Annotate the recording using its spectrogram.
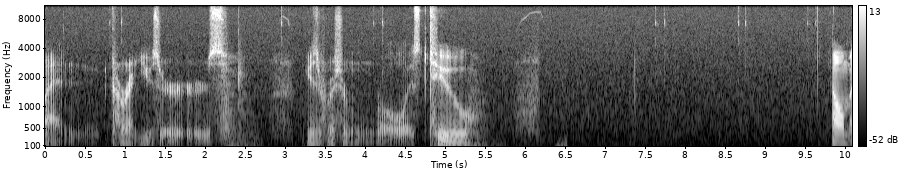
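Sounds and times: faint computer mouse clicks: 7.3s - 7.8s, 8.6s - 8.9s, 9.5s - 9.8s.

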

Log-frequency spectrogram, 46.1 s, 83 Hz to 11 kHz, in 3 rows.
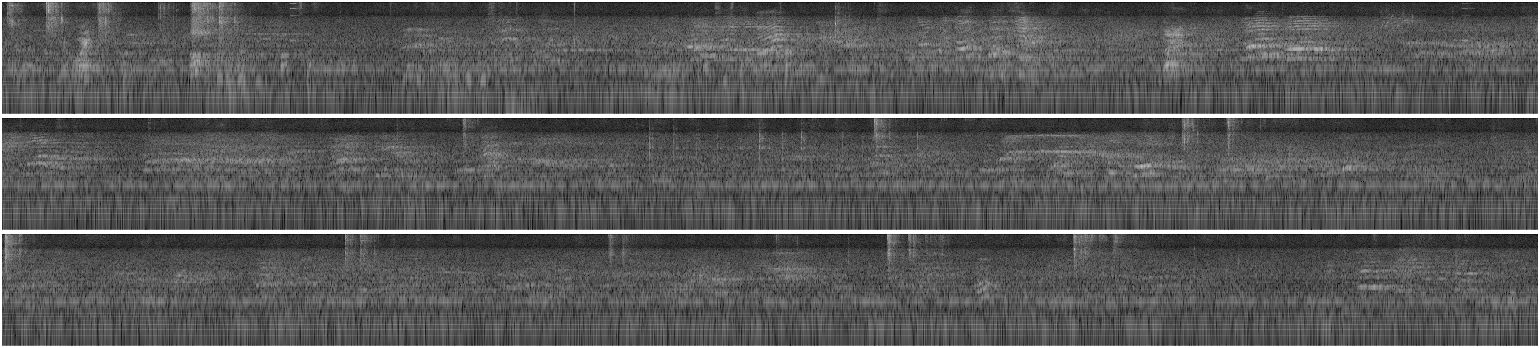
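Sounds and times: onlookers chattering: 0.0s - 46.0s.

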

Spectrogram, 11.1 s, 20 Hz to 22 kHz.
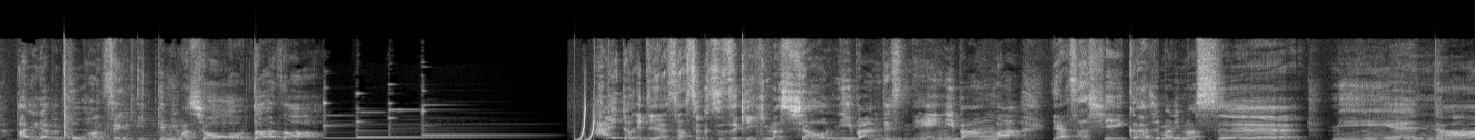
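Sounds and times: rising swoosh: 4.3s - 4.6s
man talking: 4.5s - 11.0s.

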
